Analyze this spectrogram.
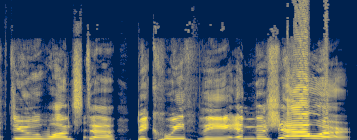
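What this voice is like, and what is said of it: Put-on exaggerated English accent. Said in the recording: “you're doing the stupid accent ... You can't fucking go English accent on that.”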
